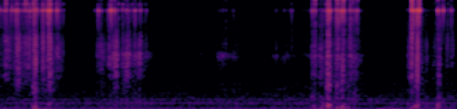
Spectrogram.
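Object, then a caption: Small painted wooden maraca with loose filling. A tiny red maraca with blue dots, a glossy painted wooden head and a wooden handle, with loose filling in its hollow head, is held in the fingertips and shaken close to the microphone. It gives short bursts of bright, dry, crisp rattling hiss, separated by near-silent pauses over a faint low hum.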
